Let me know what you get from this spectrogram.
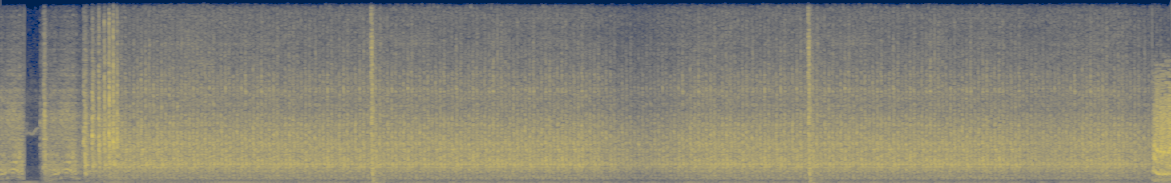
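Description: Engine sound of the DIY miniature walking tractor running steadily, a dense knocking engine noise with a low rumble, settling in about a second in, with two faint clicks along the way.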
